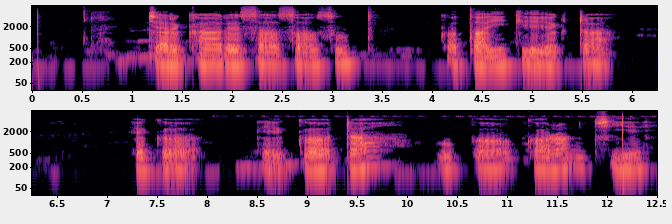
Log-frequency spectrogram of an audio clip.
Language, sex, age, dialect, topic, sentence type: Maithili, male, 25-30, Eastern / Thethi, agriculture, statement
